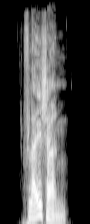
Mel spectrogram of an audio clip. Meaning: dative plural of Fleischer
- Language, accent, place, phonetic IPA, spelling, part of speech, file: German, Germany, Berlin, [ˈflaɪ̯ʃɐn], Fleischern, noun, De-Fleischern.ogg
